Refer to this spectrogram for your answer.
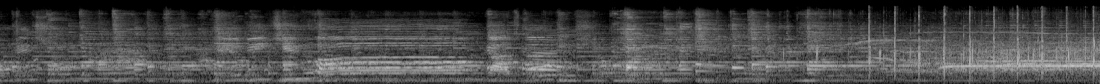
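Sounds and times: audience applauding and cheering: 7.3s - 11.0s.

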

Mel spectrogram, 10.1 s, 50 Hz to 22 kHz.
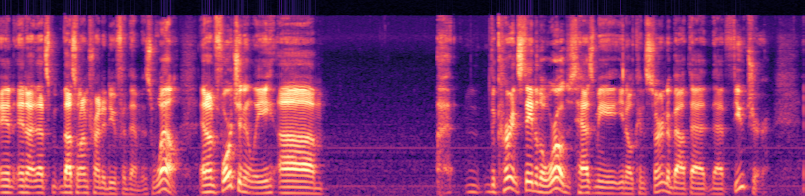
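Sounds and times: man sharp intake of breath: 2.3s - 2.6s, 9.6s - 10.0s.

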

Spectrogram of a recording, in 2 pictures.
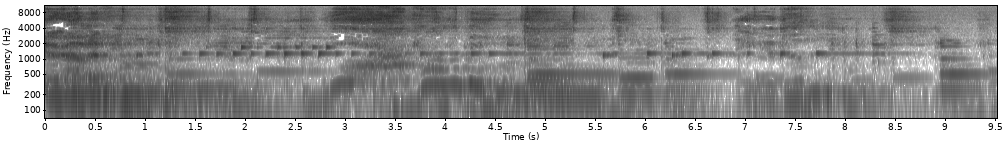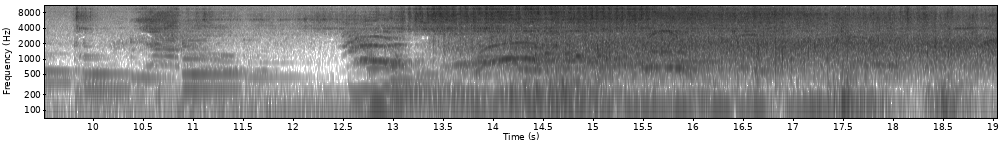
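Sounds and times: live band playing: 0.0s - 8.8s, 12.7s - 19.0s
whistles and shouts: 12.5s - 17.0s, 18.5s - 19.0s
audience cheering and applause: 12.5s - 19.0s.

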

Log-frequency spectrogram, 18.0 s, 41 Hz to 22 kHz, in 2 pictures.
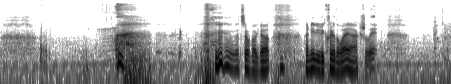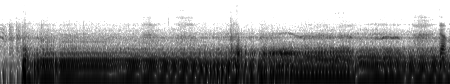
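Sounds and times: motorcycle engine starting and idling: 8.4s - 18.0s.

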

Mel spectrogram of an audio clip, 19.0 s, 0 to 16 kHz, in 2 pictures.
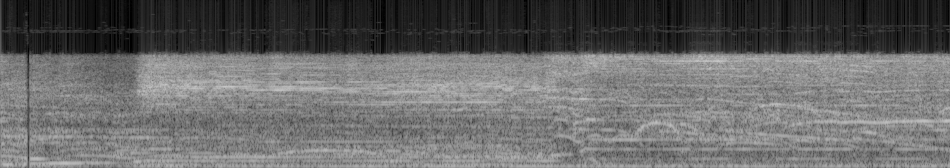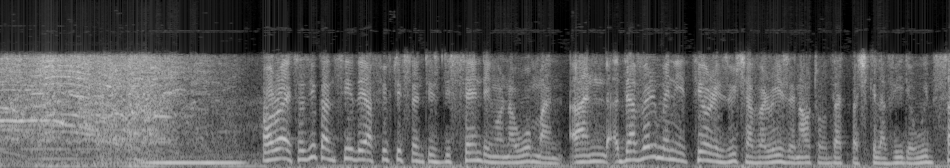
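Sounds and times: crowd shouting and singing: 1.5s - 12.1s.

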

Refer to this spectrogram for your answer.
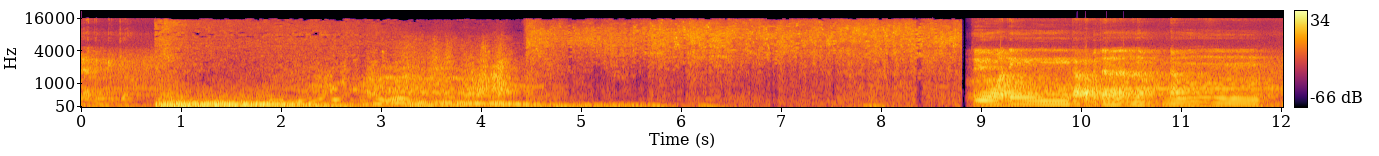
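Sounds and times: dense noisy rush: 0.7s - 6.1s
low rumble: 0.8s - 5.6s.

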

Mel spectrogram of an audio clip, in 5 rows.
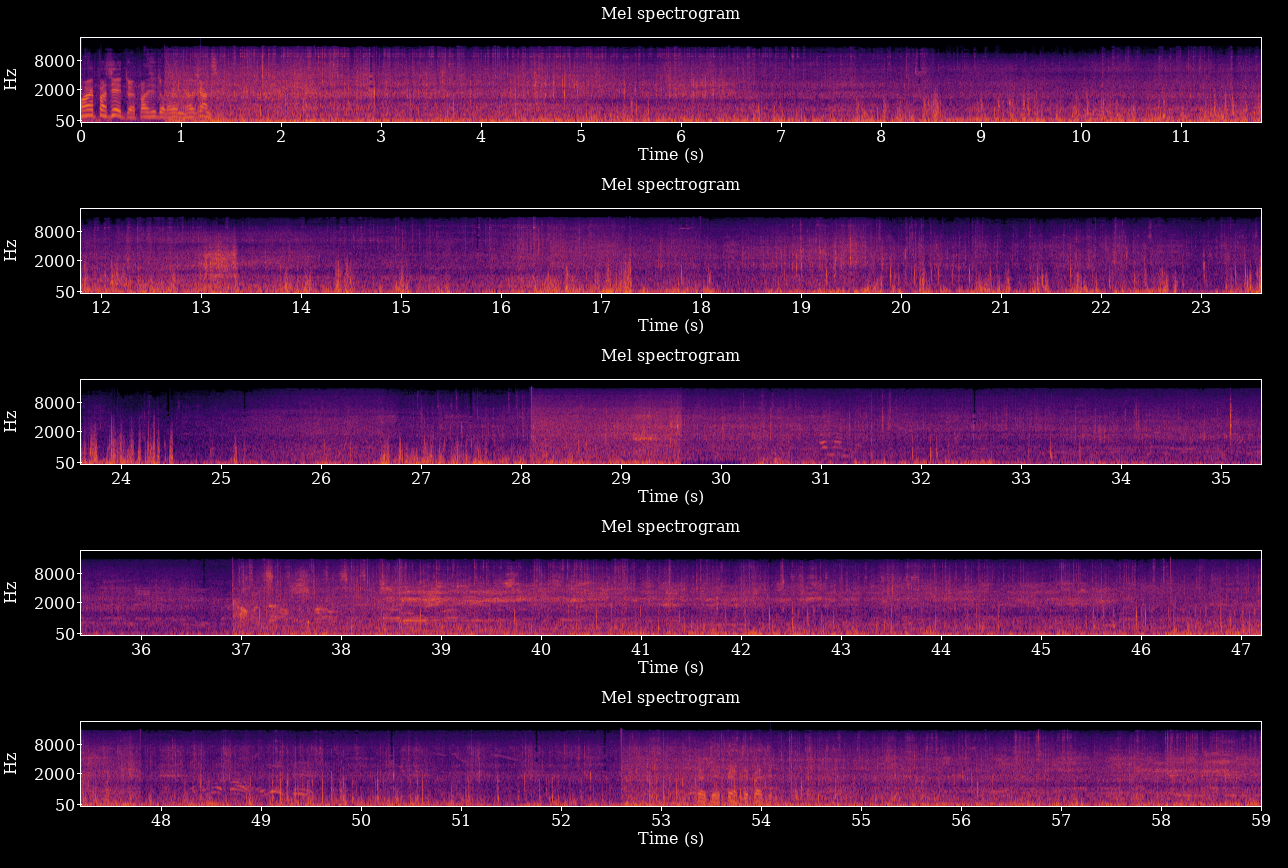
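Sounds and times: bike tyres on gravel: 0.0s - 59.0s
wind buffeting microphone: 0.0s - 59.0s
bike knocks and rattles: 37.0s - 59.0s.

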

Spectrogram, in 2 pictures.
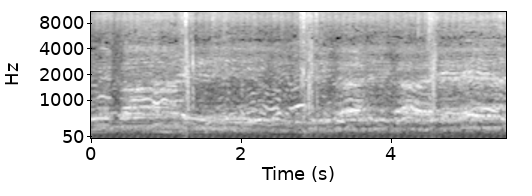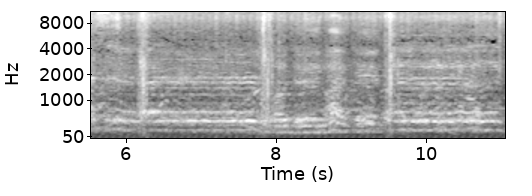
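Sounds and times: men chanting in unison: 0.0s - 11.0s
hand slapping chest: 2.8s - 3.1s.

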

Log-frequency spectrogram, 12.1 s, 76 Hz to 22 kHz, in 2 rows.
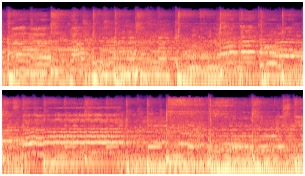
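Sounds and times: live band with singing: 0.0s - 12.0s.

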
